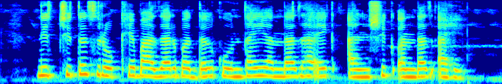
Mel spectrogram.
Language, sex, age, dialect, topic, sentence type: Marathi, male, 18-24, Varhadi, banking, statement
